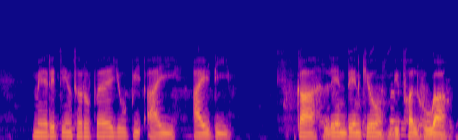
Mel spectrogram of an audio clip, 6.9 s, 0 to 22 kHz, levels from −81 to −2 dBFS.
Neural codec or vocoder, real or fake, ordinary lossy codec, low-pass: none; real; none; 5.4 kHz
